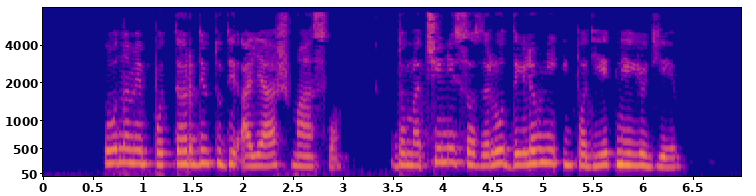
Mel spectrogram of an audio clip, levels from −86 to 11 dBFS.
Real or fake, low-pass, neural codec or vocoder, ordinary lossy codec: fake; 7.2 kHz; codec, 16 kHz, 4 kbps, X-Codec, HuBERT features, trained on LibriSpeech; MP3, 32 kbps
